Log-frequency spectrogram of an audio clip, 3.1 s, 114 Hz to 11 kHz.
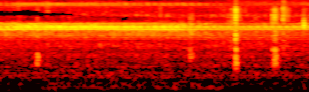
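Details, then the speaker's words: Maxitronix 10-in-1 one-transistor radio with diode, project 6: steady high-pitched hum with irregular chirps, no station received; tuning capacitor has no effect, touching the transistor base changes the sound, cause unclear. "The tuning capacitor doesn't change the nature of the output. It's just this humming, chirping kind of thing."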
